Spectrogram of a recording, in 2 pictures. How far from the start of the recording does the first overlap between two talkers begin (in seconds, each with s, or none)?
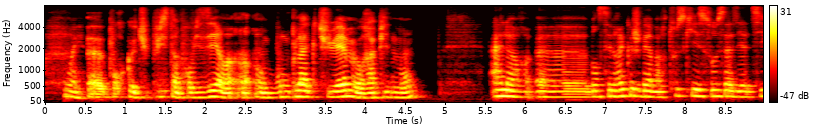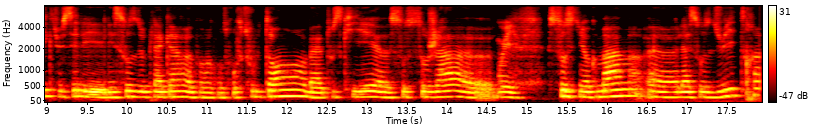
none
